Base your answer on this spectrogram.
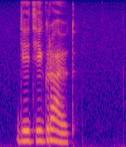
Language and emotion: Russian, neutral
